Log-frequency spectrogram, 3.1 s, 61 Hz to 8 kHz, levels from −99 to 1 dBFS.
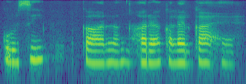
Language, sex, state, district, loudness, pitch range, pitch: Hindi, female, Rajasthan, Jaipur, -17 LUFS, 210-230 Hz, 215 Hz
